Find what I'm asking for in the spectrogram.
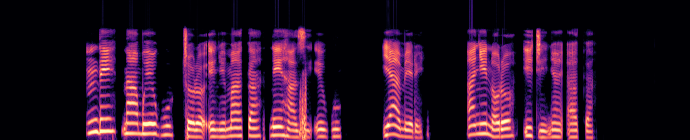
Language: Igbo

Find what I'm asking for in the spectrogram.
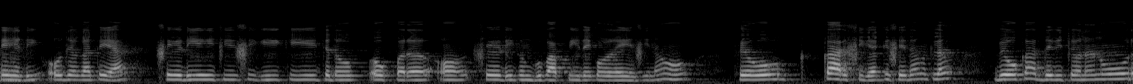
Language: Punjabi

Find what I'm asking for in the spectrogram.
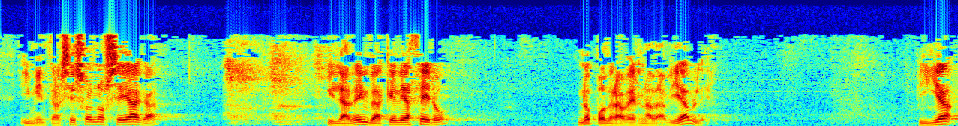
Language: Spanish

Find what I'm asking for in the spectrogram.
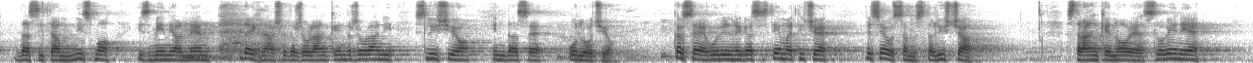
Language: Slovenian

